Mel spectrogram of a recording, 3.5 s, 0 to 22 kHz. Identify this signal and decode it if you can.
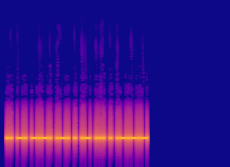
Morse code, heard as a keyed tone, about 44 wpm, 700 Hz. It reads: INCREASE.
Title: Sentences from Top 1400 Words 45wpm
